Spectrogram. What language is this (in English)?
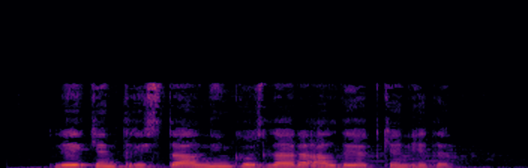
Uzbek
